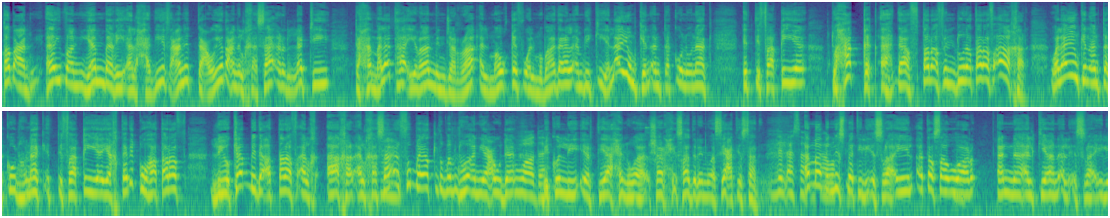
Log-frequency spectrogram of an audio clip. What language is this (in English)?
Arabic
